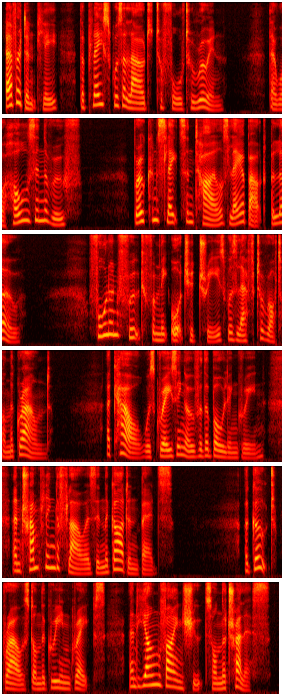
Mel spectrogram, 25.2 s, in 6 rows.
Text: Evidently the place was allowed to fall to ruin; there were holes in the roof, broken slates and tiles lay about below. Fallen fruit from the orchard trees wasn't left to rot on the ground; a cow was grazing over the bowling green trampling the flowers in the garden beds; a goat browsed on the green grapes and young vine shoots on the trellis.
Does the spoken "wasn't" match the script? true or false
false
